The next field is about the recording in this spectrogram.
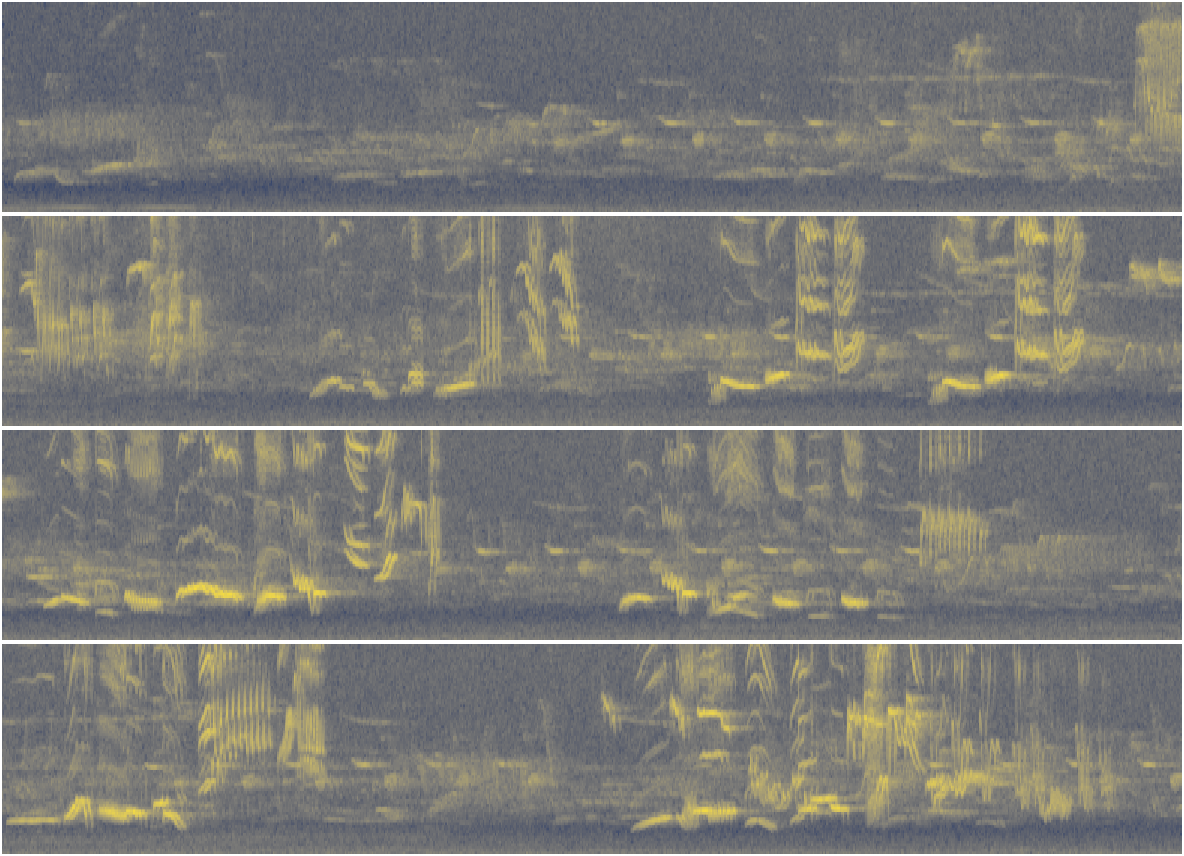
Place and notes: Saint-Martin-le-Vinoux, France - Dawn chorus
We are sleeping outside, in the garden of an abandoned house, partially destroyed because of a large collapse into the underground mine. Before waking up, I recorded the dawn chorus. At the end of the recording, the clock is ringing, it's time to wake up.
